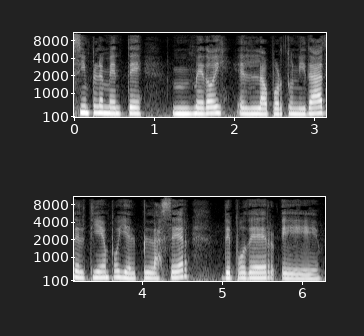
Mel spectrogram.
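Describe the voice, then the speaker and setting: A woman's voice: medium pitch, dark tone, no echo. A Mexican woman hosting a show, talking earnestly and rambling with fillers and self-corrections. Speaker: radio or online show host. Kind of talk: casual spoken show announcements and guest introduction.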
